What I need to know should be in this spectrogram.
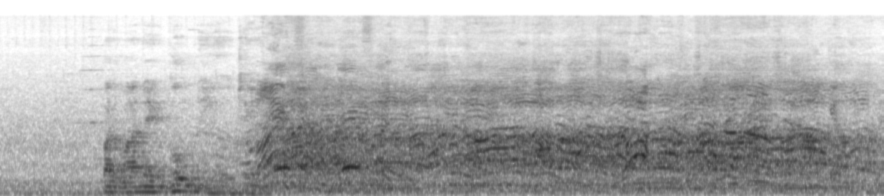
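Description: A man speaks loudly through a microphone and loudspeakers in an echoing hall.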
